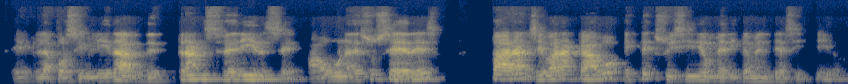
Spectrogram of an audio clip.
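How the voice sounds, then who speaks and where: A man speaks fairly slowly and somewhat breathily. Audible echo fills the room. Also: medium pitch for a man, lively intonation. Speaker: bioethicist. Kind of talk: interview and debate. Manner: hesitant, many fillers.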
